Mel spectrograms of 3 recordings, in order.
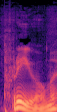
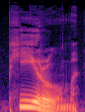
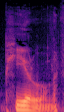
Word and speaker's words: pirum: the inside front cover it's not said utpiros prium it's said udpirus pirum so the word is p-i-r-u-m p-room so this is what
